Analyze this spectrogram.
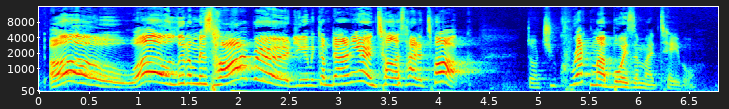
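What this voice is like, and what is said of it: Booming imitated father's voice. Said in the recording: “in that booming voice of my childhood”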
